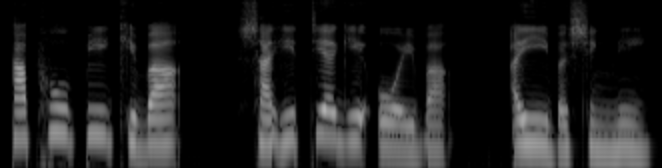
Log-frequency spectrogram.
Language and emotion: Manipuri, neutral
